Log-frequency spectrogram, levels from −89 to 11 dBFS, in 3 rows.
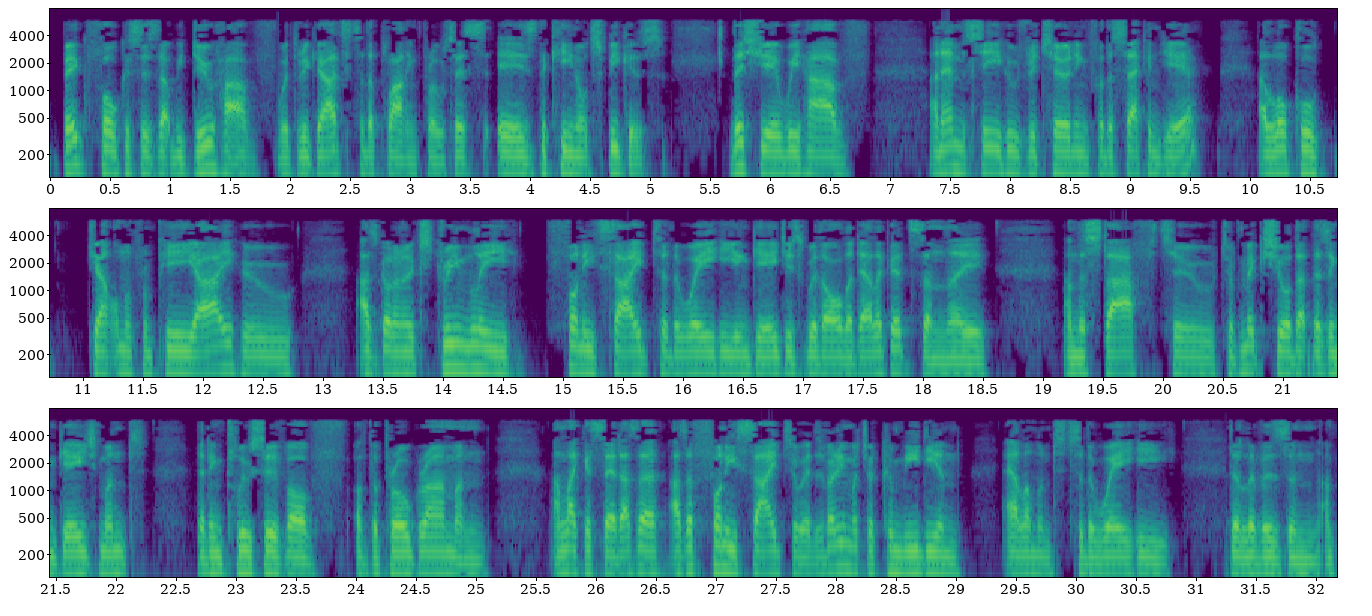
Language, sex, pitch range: English, male, 100-115 Hz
